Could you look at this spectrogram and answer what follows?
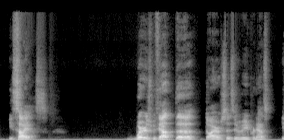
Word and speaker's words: Isaias: So in modern Greek, they kind of pronounce this Isaias. So they pronounce it as 3 syllables.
